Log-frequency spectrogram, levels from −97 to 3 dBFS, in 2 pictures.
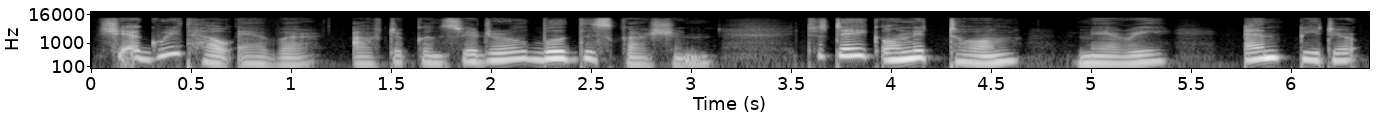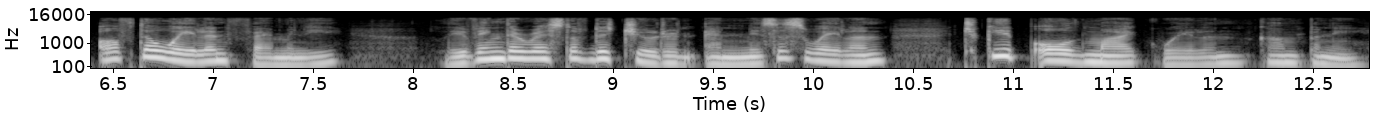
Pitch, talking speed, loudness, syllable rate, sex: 175 Hz, 150 wpm, -20 LUFS, 5.1 syllables/s, female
